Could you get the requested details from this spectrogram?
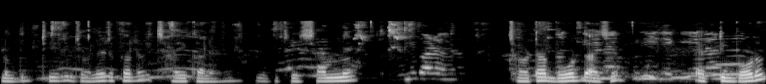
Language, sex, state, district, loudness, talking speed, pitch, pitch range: Bengali, male, West Bengal, Paschim Medinipur, -19 LUFS, 110 wpm, 165 Hz, 150-230 Hz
